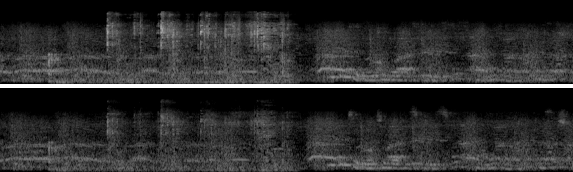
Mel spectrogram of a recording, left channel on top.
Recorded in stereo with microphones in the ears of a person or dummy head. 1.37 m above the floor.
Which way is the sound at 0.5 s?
45° left (ahead or behind).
